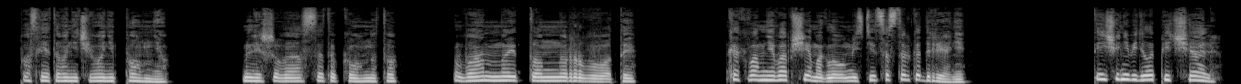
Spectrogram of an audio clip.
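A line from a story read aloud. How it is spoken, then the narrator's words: Sad, smiling. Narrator (Russian): грустно улыбнулась похоть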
